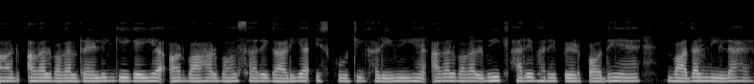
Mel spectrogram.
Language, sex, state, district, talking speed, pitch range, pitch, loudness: Hindi, female, Bihar, Darbhanga, 175 wpm, 150-160 Hz, 155 Hz, -25 LUFS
